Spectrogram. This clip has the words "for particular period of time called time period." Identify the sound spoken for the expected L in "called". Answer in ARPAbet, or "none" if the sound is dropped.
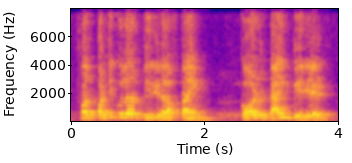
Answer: L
